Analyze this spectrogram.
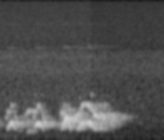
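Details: Owls at night in New Hampshire, wild, calling: a few short, deep hoots, then a longer, wavering, excited run of hooting notes that fades out, with near silence after.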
